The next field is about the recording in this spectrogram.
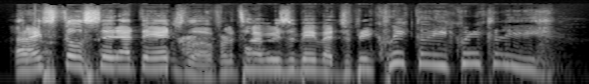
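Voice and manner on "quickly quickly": quick, pitched-up, put-on Indian accent. Speaker recalls echoing a man's fake Indian accent back at him. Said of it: "like this like fake, like I guess Indian accent".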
